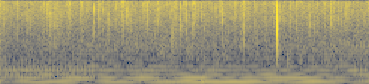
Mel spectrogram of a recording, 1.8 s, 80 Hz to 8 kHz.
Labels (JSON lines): {"label": "biophony, midshipman", "recorder": "SoundTrap 500"}
{"label": "biophony, croak", "recorder": "SoundTrap 500"}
